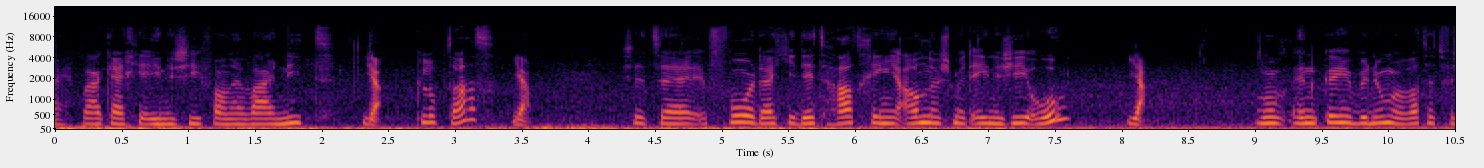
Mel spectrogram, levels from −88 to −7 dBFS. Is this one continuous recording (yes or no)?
yes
